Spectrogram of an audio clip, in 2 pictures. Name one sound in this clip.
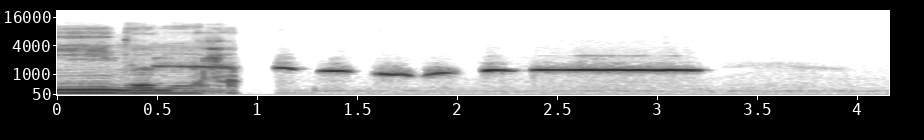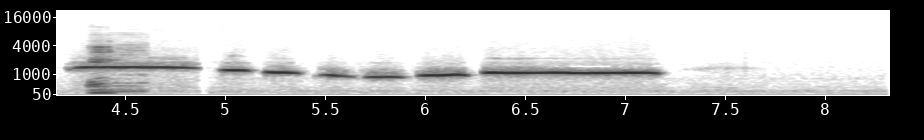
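A young man whistles a tune.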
